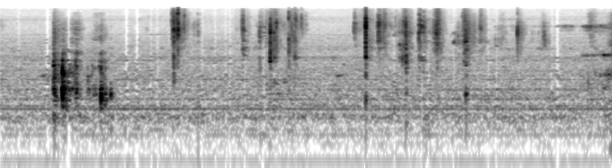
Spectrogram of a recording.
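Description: Trading cards and stiff plastic card holders being handled, with scattered small clicks, taps and rustles, a cluster of them about half a second to a second in. A faint steady hum sits beneath.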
